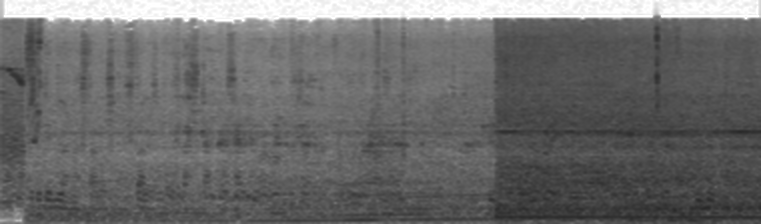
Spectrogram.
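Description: A car engine hums steadily from inside a moving vehicle.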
